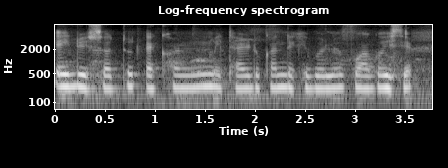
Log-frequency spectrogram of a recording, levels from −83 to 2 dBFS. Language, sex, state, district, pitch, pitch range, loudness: Assamese, female, Assam, Sonitpur, 230 Hz, 220-235 Hz, -17 LUFS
